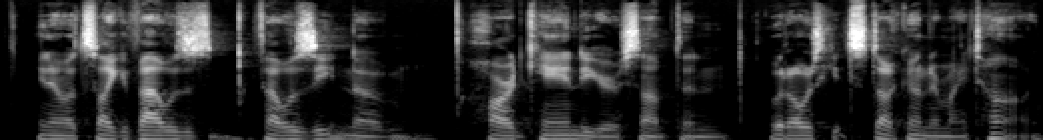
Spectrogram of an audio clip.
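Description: A man with an American accent talks very fast at a fairly low pitch, with ordinary pitch variation. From Spartanburg, South Carolina. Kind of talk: casual interview conversation. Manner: halting, repeats words.

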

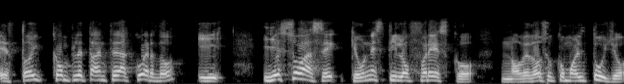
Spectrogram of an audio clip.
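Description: Against a quiet background, a man speaks at a moderate pace with a high pitch and lively intonation, the sound dry and close with no echo. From Mexico City. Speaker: podcast co-host, comedian. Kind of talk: casual chat.

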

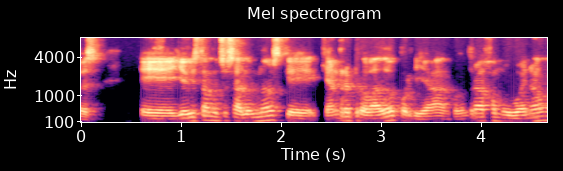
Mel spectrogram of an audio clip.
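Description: A man is talking. He has a dark, mellow tone. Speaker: graphic design professor. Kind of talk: casual panel conversation.

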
